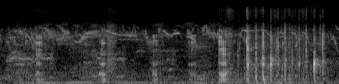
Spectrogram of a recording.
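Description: A modern fattening pig grunting outdoors on a meadow, a string of short, low, snuffling grunts that grow denser and sharper toward the end.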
